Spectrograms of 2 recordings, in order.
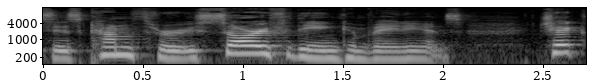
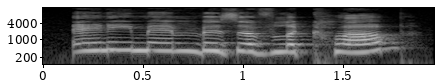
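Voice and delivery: screeching, very high, drawn-out scream; 11 semitones higher, 3 dB louder than usual. Retelling a hotel queue, imitating a receptionist screaming out. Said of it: "she screams out".

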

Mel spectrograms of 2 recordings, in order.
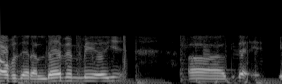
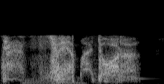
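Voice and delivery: put-on movie-style whisper. Complaining about the movie Taken, the speaker mimics its whispering lead: Taken-style whisper. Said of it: "that damn whispering".

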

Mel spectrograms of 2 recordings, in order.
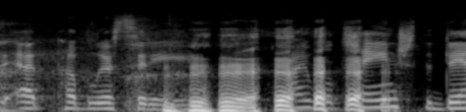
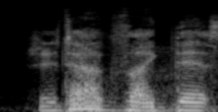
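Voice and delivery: lifelong smoker's rough cigarette voice; 7 semitones lower, 4 dB quieter than usual. Imitating how the show's main mom talks, smoking-for-years voice. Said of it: "Smoking for years voice".

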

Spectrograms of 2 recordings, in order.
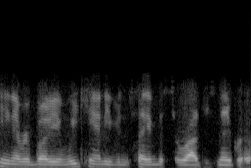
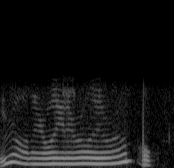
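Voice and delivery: put-on old woman puppet voice, higher and quieter; 7 dB quieter than usual. Commenting on a Royal Rumble promo, sounding like the old woman puppet from Mister Rogers' Neighborhood. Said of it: "You just sounded like, uh, the old woman puppet".

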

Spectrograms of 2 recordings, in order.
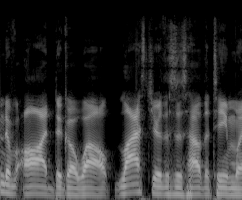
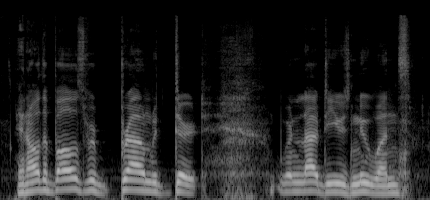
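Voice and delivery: put-on creaky, pitched-up old man voice; 6 semitones higher than usual. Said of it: "Nice voice you got going there".

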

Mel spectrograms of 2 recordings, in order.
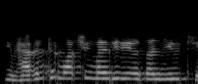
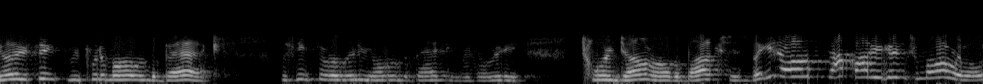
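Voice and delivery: put-on deep, dropped man's voice. Quoting a guy who was asked for boxes, in a put-on man's voice. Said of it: "That's my man's voice".

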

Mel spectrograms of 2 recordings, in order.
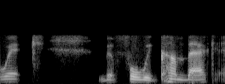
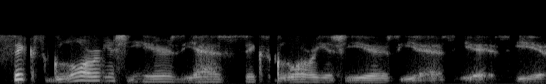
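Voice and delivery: soft, slow, drawn-out, slightly creepy voice; 6 dB quieter than usual. Celebrating six years of the show on air: a little creepy voice. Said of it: "I know I sound a little creepy right now".

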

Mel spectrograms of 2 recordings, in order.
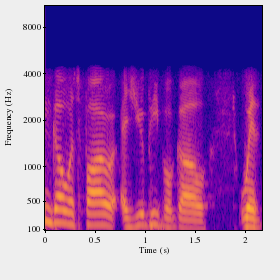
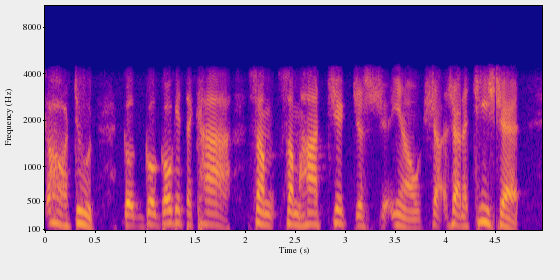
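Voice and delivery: very bad, fake, put-on Boston accent. Acting out someone who just caught a t-shirt, bad boston accent. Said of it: "I'm gonna try my worst Boston accent here".

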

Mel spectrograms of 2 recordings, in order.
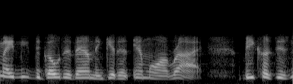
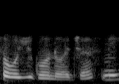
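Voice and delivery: kept down in a low tone. Retelling a question put to him in an office full of patients, low tone. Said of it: "in low tone".

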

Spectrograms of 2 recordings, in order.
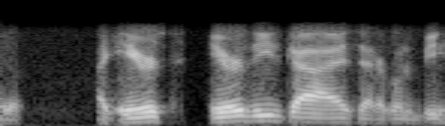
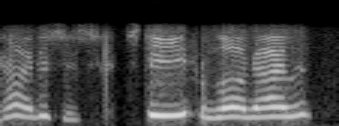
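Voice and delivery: very high, goofy, silly, fake-sounding voice. Imitating how a friend introduces himself on calls: Josh's stupid-ass voice. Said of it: "he does that stupid-ass voice".

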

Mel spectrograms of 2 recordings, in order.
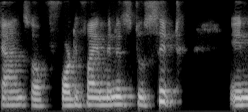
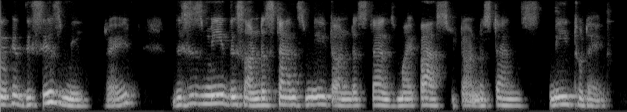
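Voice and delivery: ordinary talk

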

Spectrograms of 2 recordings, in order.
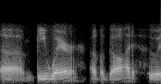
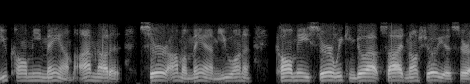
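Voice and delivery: put-on male yelling, pitched up, combative, ranting; 5 semitones higher than usual. Retelling a video of a belligerent man at a store, imitating a man yelling. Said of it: "he's yelling at the top of his lungs".

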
